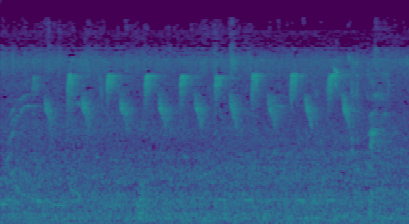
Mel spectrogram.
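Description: A bird singing a run of about nine repeated falling notes, about two a second, over a steady outdoor background hiss.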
